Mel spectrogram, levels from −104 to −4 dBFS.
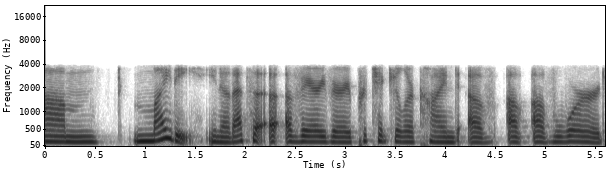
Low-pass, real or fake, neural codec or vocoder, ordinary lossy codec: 3.6 kHz; real; none; Opus, 16 kbps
